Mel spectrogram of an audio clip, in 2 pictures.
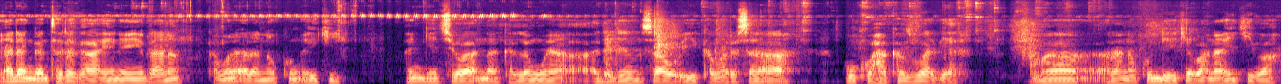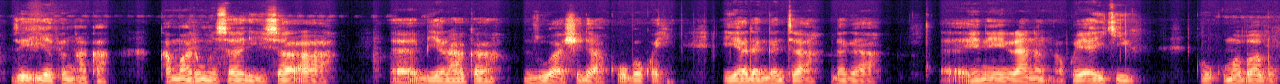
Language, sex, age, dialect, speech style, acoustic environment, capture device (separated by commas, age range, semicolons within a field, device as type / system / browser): Hausa, male, 25-34, Nigeria - Kano, relaxed; happy, people talking; nature, mobile / Linux / Chrome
